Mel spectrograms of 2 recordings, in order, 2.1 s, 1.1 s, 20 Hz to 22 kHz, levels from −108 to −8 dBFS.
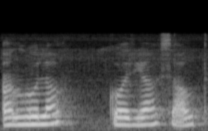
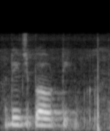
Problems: background sounds at intervals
